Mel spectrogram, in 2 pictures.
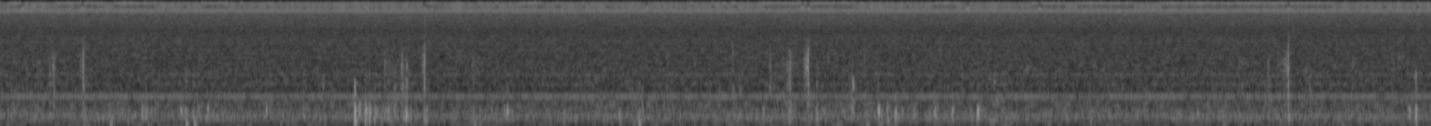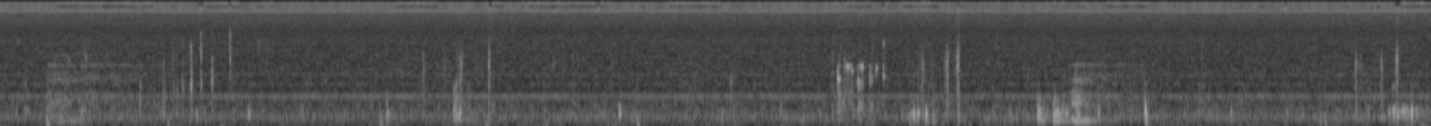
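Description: Faint scattered gurgles and squeaks over a steady low hum: stomach growling in irritable bowel syndrome.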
